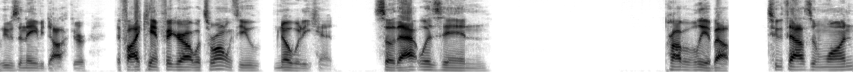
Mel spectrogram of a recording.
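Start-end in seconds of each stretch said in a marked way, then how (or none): none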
